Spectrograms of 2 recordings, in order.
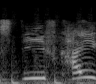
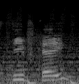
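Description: First: The surname is pronounced the German way. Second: The surname is pronounced the English way. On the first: The speaker calls it wrong. "Ich habe vorhin den Kollegen Steve Kai genannt" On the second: The speaker calls it right. "Dann werde ich das einfach mal Englisch aussprechen"

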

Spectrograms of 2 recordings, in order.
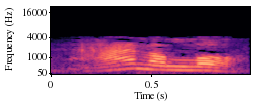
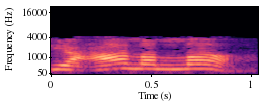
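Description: First: The first word is pronounced light and thin. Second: The first word is pronounced heavy and emphatic. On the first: The speaker calls it right. "الكلمه مرققه" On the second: The speaker calls it wrong. "فما تقولش على الله"

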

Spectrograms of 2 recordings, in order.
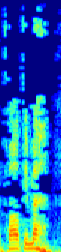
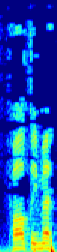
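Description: First: The word ends softly with an h sound. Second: The word ends with a clear t sound. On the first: "وإن كان غير ذلك وقف عليه بالها" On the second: "وقل الوقف على المفرد بالتاء ... كما يقوله بعض العجم"

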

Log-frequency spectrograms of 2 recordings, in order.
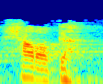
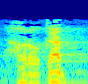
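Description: First: The word ends in an h sound. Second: The word ends in a t sound. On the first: The speaker calls it right. "Sebenarnya apa? Harokah. Ya, bukan harokat" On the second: The speaker calls it wrong. "kita mungkin menyebutnya harokat"

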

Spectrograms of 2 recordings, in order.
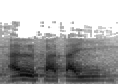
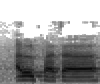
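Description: First: The word ends with an 'ai' sound. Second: The word ends with a plain long 'a'. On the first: The final letter is read as a ya. The speaker calls it wrong. "karena kalau misalkan ini adalah huruf ya, niscaya lafaznya tidak al-fata, akan tapi lafaznya apa? Al-fatai" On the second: The final letter is read as an alif. The speaker calls it right. "Tapi realitanya kita ngelafazinnya al-fata"

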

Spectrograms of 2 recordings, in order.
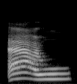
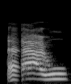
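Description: The two takes are said the same way.

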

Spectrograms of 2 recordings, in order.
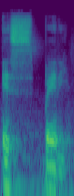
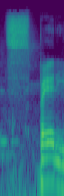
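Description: First: An e vowel comes before the s. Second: The word starts directly with the s. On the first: The speaker calls it right. "sino esperi" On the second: The speaker calls it wrong. "no dice speri"

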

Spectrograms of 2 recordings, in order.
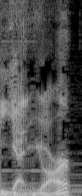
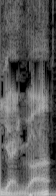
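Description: First: The word ends with an r-colored erhua sound. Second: The word ends without any r-colored sound. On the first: The speaker calls it right. "这得加耳音啊" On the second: The speaker calls it wrong. "这不能说演员"

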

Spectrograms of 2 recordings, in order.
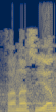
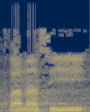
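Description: First: The word ends with a short vowel after y. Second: The word ends on a long drawn-out i sound. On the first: The reading continues without stopping. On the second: The reader stops on this word.

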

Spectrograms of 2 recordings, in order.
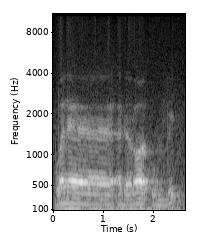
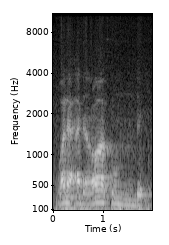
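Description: First: The vowel after the first 'l' is long. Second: The vowel after the first 'l' is short. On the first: This is the reading shared with the other readers. "له وجه زي باقي القراء" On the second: This is a reading special to one transmitter. "وله وجه خاص بي ولا أدراكم به يعني مفيش ألف"

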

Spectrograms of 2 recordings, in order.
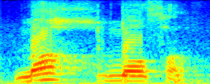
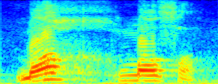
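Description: No difference in how they are said.

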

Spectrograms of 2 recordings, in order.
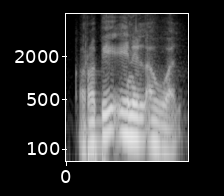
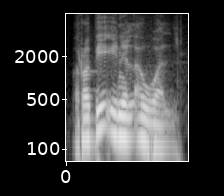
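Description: The two takes are said the same way.

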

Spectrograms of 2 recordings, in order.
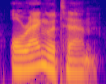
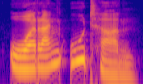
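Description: First: The word is pronounced the English way. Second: The word is pronounced the German way. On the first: "im Englischen sagst du halt eher Orangutan" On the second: "im Deutschen sagt man Orang-Utan"

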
